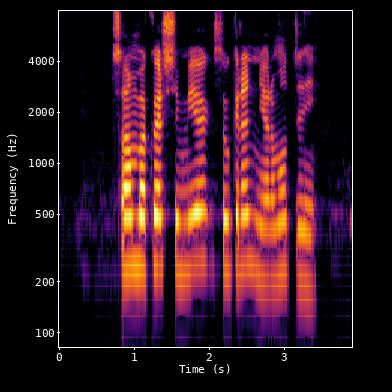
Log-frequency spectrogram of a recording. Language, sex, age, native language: Icelandic, male, 13, Icelandic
